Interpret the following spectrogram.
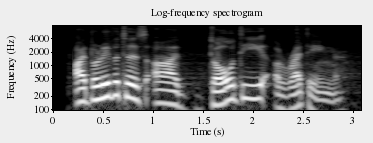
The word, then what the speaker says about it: Dodie: Are you also Katie's friend, Doodle Padding? I don't know if I pronounce it right. I believe it is Dodie Redding. Right, Jody Dodie, Redding. right? Like Jodie, right? So it's Dodie and then Redding, right?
